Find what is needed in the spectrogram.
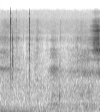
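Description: A few sharp clicks from a half-inch drive ratchet turning out a loosened oil pressure sensor, over faint handling noise.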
